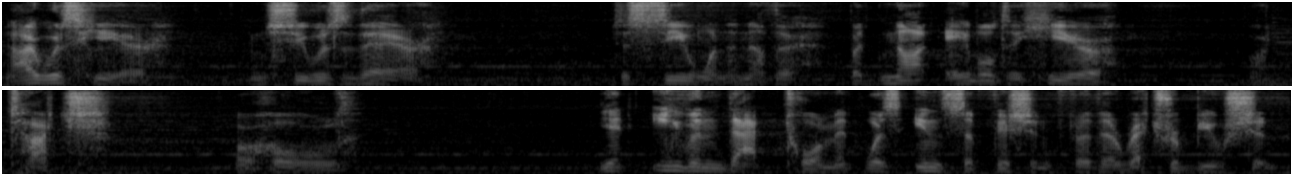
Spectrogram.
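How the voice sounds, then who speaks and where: A man's voice: low voice, unhurried, pauses often, noisy background. An actor playing an ancient imprisoned orc in a fantasy game, bitter and lovelorn, telling his tale in solemn, archaic, theatrical speech. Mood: sorrowful, bitter. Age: old. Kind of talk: dramatic fantasy game dialogue.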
